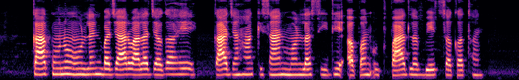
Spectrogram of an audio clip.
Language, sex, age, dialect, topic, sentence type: Chhattisgarhi, female, 18-24, Northern/Bhandar, agriculture, statement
